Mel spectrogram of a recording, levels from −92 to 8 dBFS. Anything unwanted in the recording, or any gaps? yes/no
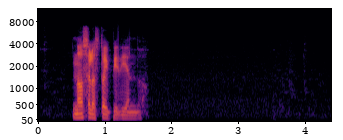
no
